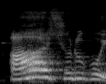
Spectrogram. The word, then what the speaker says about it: should've: should've 이렇게 돼요. should have를 빨리 발음하면 should've가 되거든요.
